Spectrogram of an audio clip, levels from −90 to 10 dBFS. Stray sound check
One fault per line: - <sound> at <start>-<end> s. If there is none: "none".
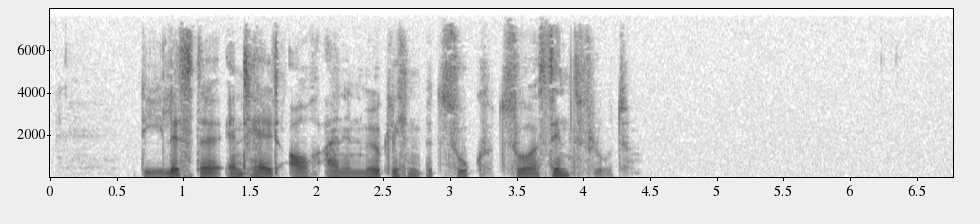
none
